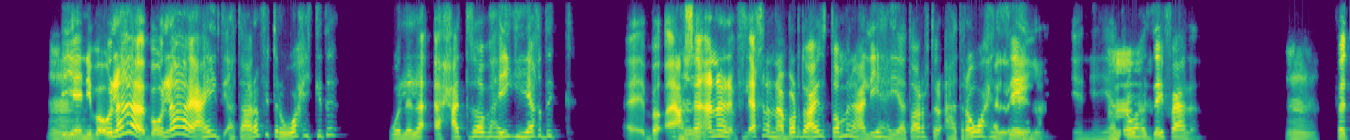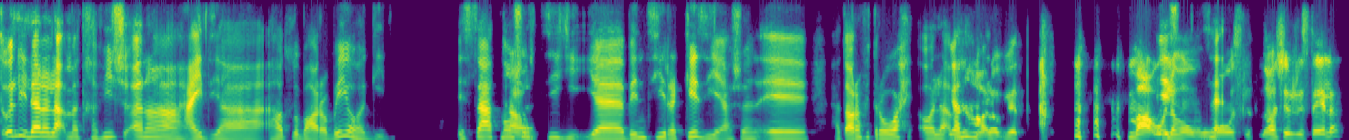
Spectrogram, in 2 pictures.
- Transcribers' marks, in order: unintelligible speech; laugh
- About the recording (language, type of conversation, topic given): Arabic, podcast, إزاي بتحضّري البيت لاستقبال ضيوف على غفلة؟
